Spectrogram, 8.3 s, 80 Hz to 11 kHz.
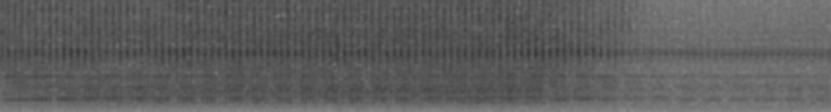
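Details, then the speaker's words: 2011 Audi TT Quattro 2.0T TFSI, first run after engine-damage repair, oil possibly slightly overfilled, on a chilly day: fast, even ticking of about 3.5 per second over a smooth idle. Lifters are noisy, cause unknown, with oil pressure at 40–45 PSI. "Lifters are getting a little noisy. Not exactly sure why that is."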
